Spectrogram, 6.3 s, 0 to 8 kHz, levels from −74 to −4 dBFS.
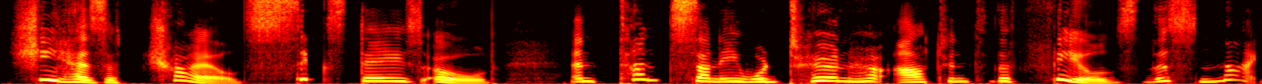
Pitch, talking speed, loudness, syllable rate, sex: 270 Hz, 180 wpm, -21 LUFS, 3.8 syllables/s, female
